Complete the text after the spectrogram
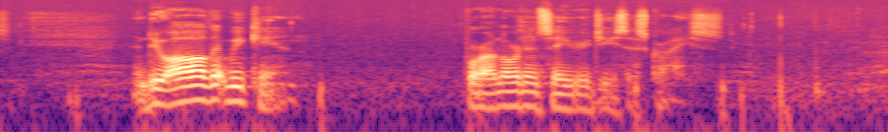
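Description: An elderly man speaks loudly and with animation through a microphone in an echoing hall.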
